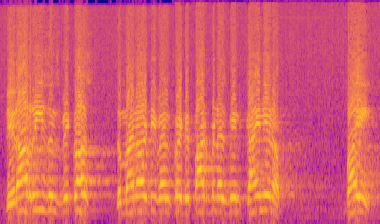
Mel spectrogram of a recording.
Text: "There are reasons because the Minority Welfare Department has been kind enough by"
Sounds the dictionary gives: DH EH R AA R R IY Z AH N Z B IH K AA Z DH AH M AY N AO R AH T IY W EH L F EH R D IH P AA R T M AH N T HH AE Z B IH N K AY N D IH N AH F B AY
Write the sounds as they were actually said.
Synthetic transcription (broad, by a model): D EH R AA R R IY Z AH N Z B IH K AA Z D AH M AY N AO R AH T IY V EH L F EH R D IH P AA R T M AH N T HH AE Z B IH N K AY N D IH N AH P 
